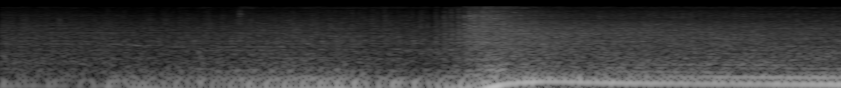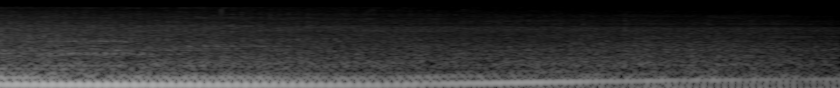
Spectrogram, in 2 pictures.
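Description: A car's combustion engine idles low, then revs sharply with a rising whine and holds a steady hum that swells and fades. Moderately loud, with no voices.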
